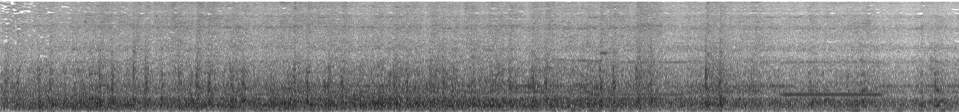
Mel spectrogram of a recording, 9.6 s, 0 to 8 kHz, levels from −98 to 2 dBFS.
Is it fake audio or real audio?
real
